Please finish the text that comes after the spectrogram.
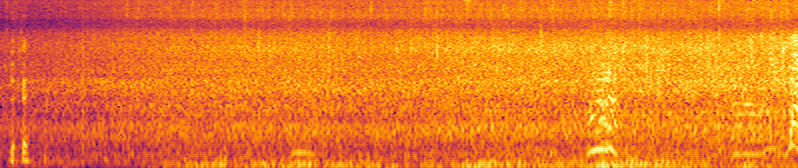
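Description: Dense, steady monsoon downpour hissing and pattering close by in Shevgaon, Ahmednagar district, Maharashtra, with faint voices briefly audible beneath the rain.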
